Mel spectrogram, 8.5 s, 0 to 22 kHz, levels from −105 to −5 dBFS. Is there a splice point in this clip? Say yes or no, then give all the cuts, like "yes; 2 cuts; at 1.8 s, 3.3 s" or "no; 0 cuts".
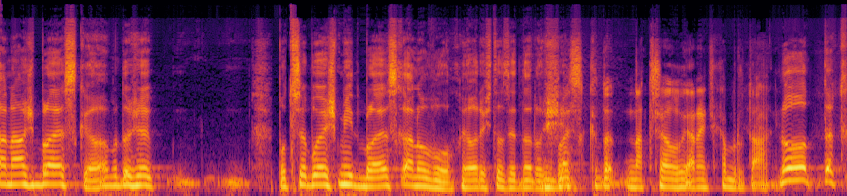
no; 0 cuts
